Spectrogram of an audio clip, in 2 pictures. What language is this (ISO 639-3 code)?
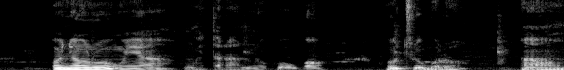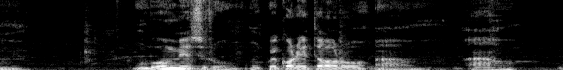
ibo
